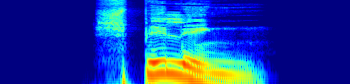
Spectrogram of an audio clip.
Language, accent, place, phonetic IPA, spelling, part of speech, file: German, Germany, Berlin, [ˈʃpɪlɪŋ], Spilling, noun, De-Spilling.ogg
- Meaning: a subspecies or variety of European plum (Prunus domestica ssp. insititia var. pomariorum or Prunus insititia convar. pomariorum)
